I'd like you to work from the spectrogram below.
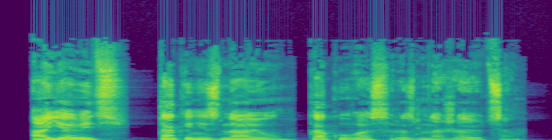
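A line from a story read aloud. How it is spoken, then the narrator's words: Sad. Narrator (Russian): грустно сказал Игорь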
